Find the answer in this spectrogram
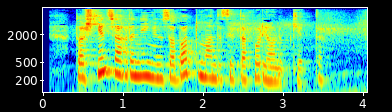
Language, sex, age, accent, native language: Uzbek, female, 25-34, Andijon, Uzbek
